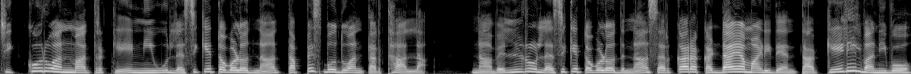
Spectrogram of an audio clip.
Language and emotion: Kannada, angry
